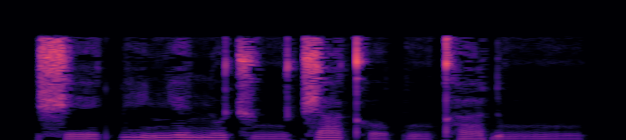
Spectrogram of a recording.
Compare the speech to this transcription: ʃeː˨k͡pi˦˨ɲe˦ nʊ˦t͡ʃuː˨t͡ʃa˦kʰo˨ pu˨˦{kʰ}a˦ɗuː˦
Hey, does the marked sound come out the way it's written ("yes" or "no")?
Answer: yes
